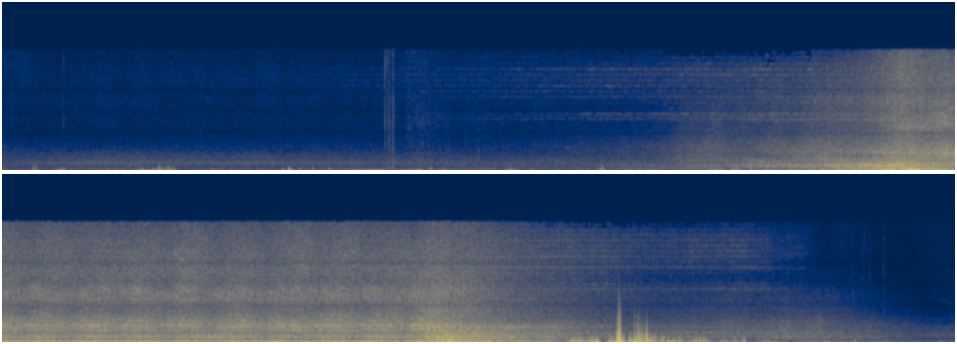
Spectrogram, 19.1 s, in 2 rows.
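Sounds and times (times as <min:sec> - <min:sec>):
train passing at speed: 0:04.9 - 0:18.9
rush of wheels on rail: 0:05.8 - 0:18.5.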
